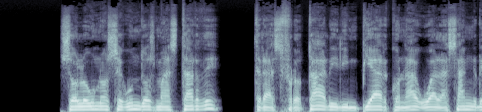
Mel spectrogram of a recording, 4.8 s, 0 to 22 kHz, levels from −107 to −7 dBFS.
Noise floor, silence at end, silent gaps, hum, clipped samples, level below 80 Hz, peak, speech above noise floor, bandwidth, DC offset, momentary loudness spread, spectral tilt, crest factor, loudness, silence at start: -86 dBFS; 0 s; none; none; under 0.1%; -42 dBFS; -6 dBFS; 65 dB; 19 kHz; under 0.1%; 6 LU; -5.5 dB/octave; 16 dB; -21 LUFS; 0.6 s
